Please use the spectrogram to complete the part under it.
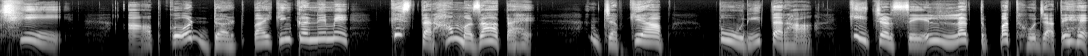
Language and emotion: Urdu, disgusted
